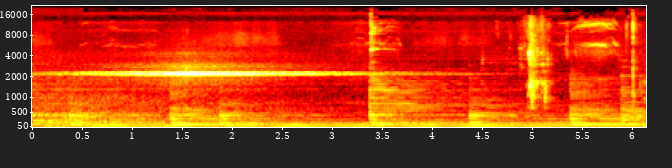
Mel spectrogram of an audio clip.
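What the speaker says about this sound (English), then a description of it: "We're going to start with 1 ounce of freshly squeezed lime juice" Freshly squeezed lime juice is poured for a margarita, giving a faint, close trickle with a high ringing tone, followed by soft clinks and small taps of glassware.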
